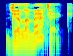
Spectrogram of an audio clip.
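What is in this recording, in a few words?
"dilemmatic", British English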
